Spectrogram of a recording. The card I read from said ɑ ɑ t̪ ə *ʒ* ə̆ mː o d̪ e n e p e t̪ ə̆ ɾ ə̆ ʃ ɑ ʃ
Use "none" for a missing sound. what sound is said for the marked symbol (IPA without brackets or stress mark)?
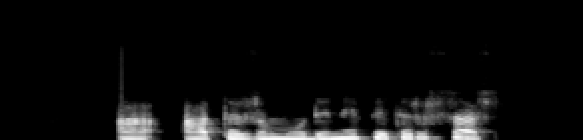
ʒ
